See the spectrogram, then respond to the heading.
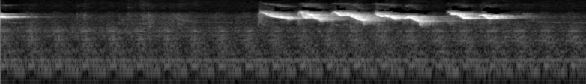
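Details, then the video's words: Oriental white-eye (Zosterops palpebrosus) giving a quick run of high, thin, slurred notes, about five in under two seconds, over a low steady hum. "The Oriental White Eye"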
